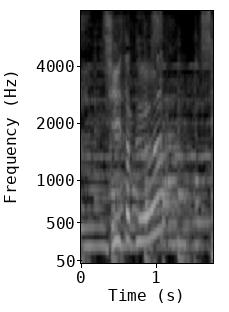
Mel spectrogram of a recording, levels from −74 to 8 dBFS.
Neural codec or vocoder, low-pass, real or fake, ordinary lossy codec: none; none; real; none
